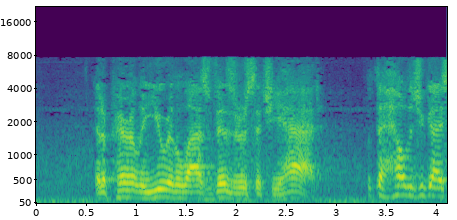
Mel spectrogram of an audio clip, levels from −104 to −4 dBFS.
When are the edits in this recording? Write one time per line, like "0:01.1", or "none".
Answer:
none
